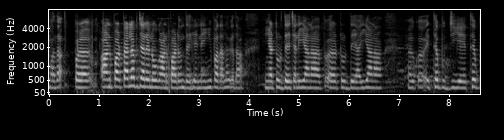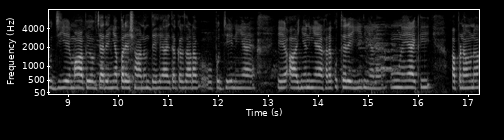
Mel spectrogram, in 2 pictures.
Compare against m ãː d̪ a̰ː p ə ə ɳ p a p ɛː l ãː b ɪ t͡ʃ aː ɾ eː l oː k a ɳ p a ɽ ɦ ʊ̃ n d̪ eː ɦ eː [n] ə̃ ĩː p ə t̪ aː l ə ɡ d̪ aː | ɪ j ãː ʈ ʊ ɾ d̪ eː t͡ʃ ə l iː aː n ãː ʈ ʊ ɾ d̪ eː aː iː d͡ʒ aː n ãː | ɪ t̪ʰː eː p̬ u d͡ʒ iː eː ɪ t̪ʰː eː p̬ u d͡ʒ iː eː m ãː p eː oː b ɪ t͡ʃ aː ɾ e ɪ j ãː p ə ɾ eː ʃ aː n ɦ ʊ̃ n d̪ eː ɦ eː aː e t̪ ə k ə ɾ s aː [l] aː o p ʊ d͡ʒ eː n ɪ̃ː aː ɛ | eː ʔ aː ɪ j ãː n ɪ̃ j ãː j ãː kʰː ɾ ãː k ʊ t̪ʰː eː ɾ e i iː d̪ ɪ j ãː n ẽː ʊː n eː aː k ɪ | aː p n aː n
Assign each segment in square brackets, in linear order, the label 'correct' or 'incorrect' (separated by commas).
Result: correct, incorrect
